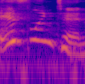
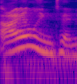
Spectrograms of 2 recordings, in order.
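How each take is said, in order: First: The first syllable sounds like 'iz'. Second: The first syllable sounds like 'eye'. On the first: This is how locals say it. "And she's like" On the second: This is how the spelling suggests it. "why not Islington?"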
